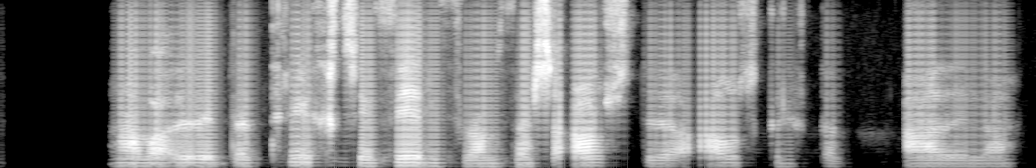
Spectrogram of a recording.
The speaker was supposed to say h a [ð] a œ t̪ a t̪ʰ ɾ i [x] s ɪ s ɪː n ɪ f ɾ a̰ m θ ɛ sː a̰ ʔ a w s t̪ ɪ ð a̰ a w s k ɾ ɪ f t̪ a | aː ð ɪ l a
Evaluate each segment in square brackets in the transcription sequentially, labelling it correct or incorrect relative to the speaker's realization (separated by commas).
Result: incorrect, correct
